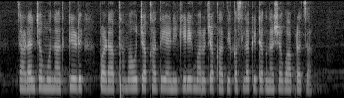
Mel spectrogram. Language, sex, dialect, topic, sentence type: Marathi, female, Southern Konkan, agriculture, question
